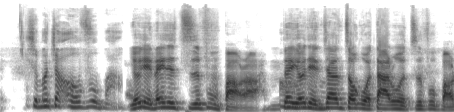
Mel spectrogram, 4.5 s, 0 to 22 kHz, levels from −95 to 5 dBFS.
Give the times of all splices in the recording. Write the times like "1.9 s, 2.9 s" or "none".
1.2 s, 2.8 s

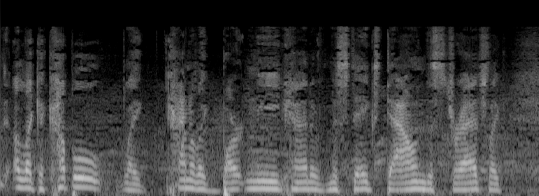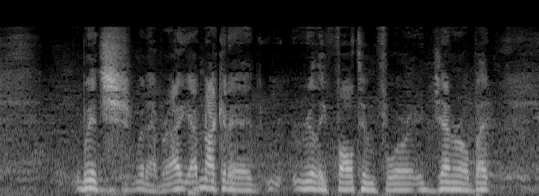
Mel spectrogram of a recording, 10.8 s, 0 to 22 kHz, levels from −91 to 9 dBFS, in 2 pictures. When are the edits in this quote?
1.5 s, 7.4 s

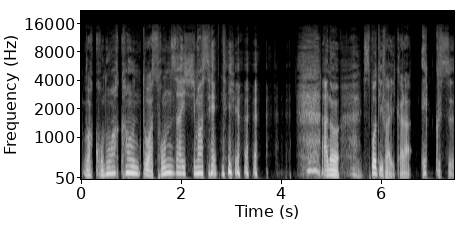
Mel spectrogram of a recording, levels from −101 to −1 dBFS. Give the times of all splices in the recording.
none

